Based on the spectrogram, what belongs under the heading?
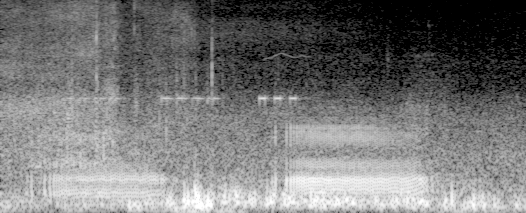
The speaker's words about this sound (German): Nochmal Elch. Ein schnarchender Elch. So klingt ein schlafender Elch.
